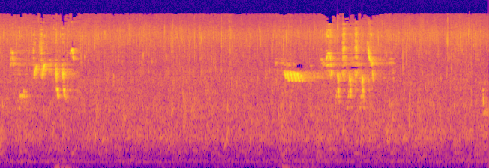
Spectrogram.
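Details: Nightingale song from the foliage of an almond tree in Greek nature: two short bursts of high whistled and chirping notes, the second opening with a pure sustained whistle, with quiet gaps between them.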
